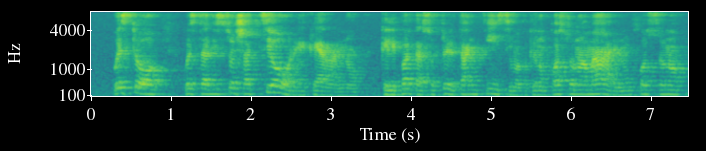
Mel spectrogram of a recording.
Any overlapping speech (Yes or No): No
